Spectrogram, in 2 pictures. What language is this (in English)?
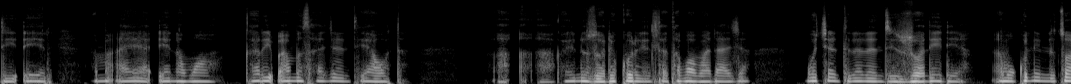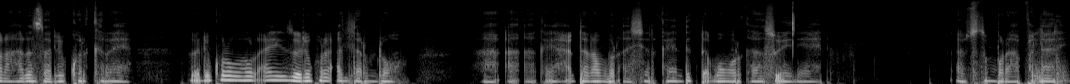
Bura-Pabir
